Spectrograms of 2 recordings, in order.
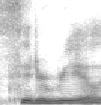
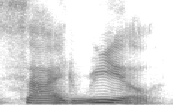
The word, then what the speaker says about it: sidereal: I like this word sidereal because if no one has told you that you would pronounce it sidereal, you would call it side reel.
